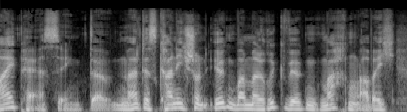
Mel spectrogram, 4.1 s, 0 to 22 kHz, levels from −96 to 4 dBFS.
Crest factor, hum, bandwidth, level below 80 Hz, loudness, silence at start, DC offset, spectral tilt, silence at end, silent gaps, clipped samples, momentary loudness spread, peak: 12 dB; none; 15.5 kHz; -48 dBFS; -20 LUFS; 0 s; under 0.1%; -5 dB/octave; 0 s; none; under 0.1%; 6 LU; -8 dBFS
